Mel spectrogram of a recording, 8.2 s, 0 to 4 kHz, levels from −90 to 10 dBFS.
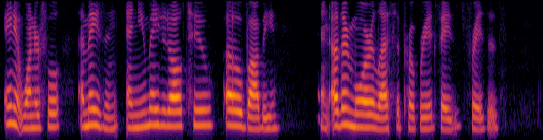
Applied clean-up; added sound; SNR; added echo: none; none; none; none.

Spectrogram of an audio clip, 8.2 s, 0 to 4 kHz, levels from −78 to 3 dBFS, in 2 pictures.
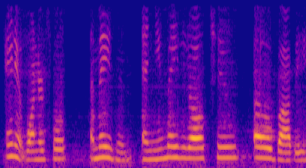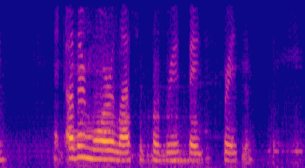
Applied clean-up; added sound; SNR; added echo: neural separator model SepFormer DNS4.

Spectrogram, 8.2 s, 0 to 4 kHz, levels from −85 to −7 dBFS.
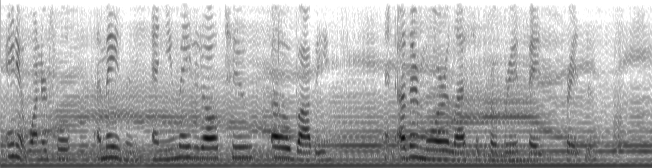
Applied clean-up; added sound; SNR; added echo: none; Musical instrument; 3 dB; none.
